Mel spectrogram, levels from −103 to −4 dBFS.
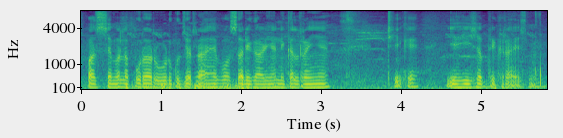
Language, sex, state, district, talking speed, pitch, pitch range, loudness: Hindi, male, Delhi, New Delhi, 215 wpm, 125 Hz, 125-130 Hz, -19 LUFS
